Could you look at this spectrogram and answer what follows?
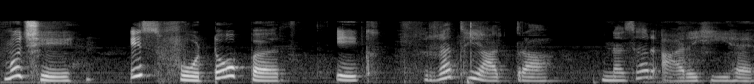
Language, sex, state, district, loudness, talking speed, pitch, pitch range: Hindi, female, Madhya Pradesh, Katni, -18 LUFS, 85 wpm, 190 Hz, 170-280 Hz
